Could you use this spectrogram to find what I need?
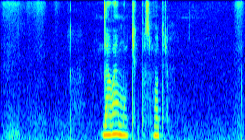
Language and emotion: Russian, neutral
